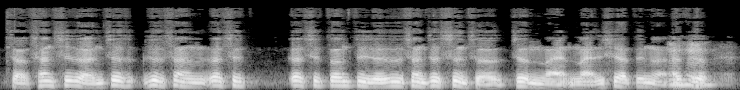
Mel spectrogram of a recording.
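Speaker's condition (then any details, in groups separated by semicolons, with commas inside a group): Oral cancer; lower jaw oral cancer, both-side neck node swelling, betel nut chewing 10-20 years, onset 44-45; stage four at diagnosis, over three years since, dentist then oral surgery referral, had surgery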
